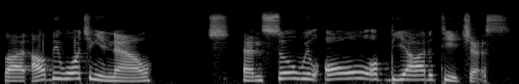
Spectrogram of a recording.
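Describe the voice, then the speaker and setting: A woman's voice: on the high side, lively intonation, measured pace. A woman voicing a stern, scolding mother who teaches at a school, firm and reproachful, in a visual novel. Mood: angry, stern.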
